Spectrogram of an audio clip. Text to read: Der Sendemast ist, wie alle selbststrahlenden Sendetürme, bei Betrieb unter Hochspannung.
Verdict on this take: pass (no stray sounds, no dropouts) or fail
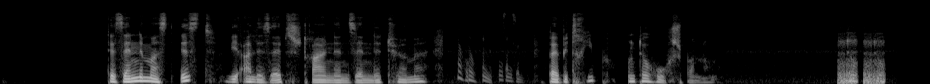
fail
